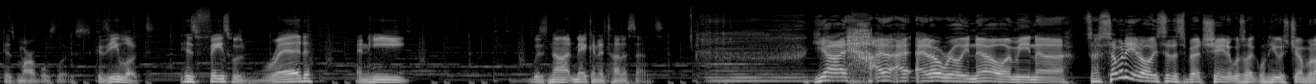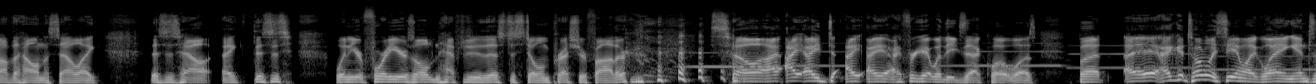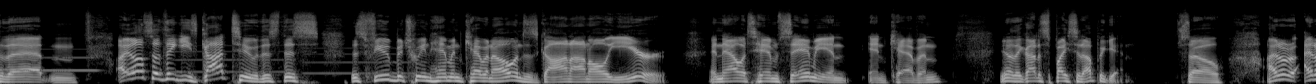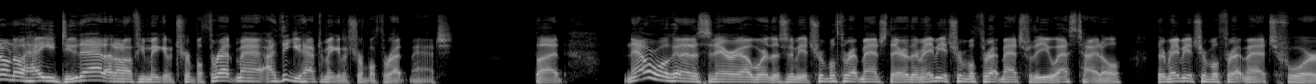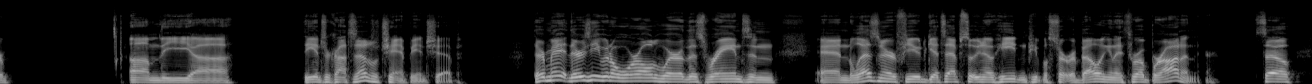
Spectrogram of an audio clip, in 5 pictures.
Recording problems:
background music; noticeable; until 31 s; 20 dB below the speech

